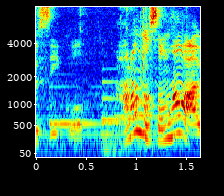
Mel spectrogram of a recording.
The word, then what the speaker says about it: SQL: want me to pronounce sql is not sql actually this time i remembered today i have memory memory sequel yeah yeah let's do sequel i don't know somehow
